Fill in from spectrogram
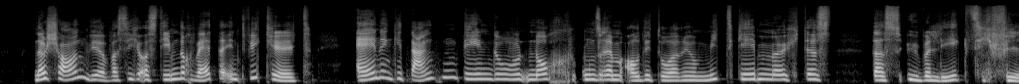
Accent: Vienna, Austria; Ich bin eine Wienerin, die schon nach Kärnten fährt.

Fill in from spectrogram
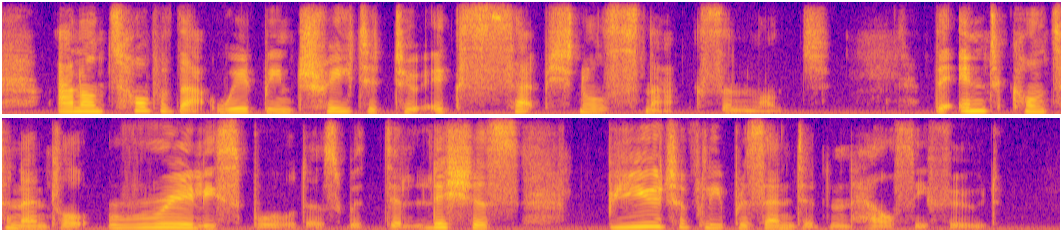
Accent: United Kingdom; Well, I am British, so a perfect choice for me.

